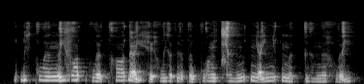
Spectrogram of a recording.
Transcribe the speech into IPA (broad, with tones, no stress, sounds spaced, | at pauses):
ɓ i˨˦ k w əː˧ ŋ ə̰˧˥ j v ɔ˦˥ t̚ h w ə̰ː˧˨ t̪ʰ ɔ˨˦ ɗ a̰˧˥ j h ḛ˧˨ h w i˨˦ ə̯ ʔ ɨ̰˧˨ ə̯ t̪ ə̰˧˨ w k w ɔ˧ ŋ t͡ɕ ə̤ː˨˩ ŋ u˦˥ t̚ ɲ a̰˧˥ j ɲ ə˦˥ t̚ m əː˨˩ k̚ ʔ ɨ̤˨˩ ə̯ ŋ əː˨˦ h w ə̰˧˥ j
